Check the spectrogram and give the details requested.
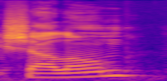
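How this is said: It is said with an American accent. "an American would say something like"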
